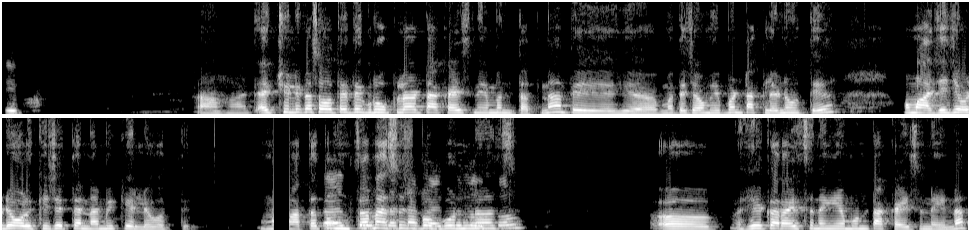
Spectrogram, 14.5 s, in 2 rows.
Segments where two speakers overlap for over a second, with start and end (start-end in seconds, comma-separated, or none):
9.7-11.1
